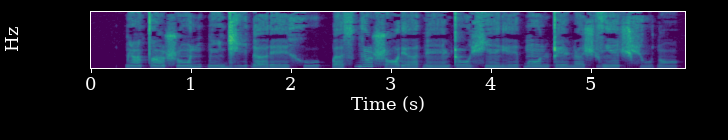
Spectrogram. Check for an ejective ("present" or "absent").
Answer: absent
